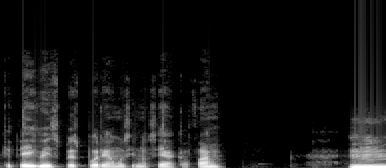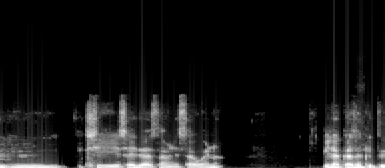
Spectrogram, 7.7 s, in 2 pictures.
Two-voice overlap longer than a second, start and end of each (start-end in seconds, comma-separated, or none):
none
